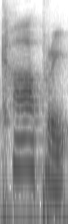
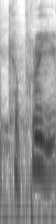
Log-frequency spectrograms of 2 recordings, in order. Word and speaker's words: Capri: here we are um it's actually called cpri if you come from Italy in in English we say Capri for some reason but it's cpri is the pr correct pronunciation um but anyway here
